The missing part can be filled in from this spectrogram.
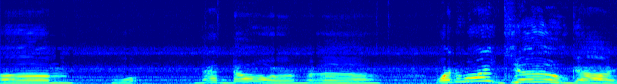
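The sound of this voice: Speaking at a very slow pace, a man uses a high pitch with big pitch swings and a bright, sharp tone.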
